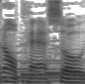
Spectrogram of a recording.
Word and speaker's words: El Paso: Did I say that my dad is in El Paso? Did I say that right? No, is El Paso is the way to pronounce it? He's in El Paso.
